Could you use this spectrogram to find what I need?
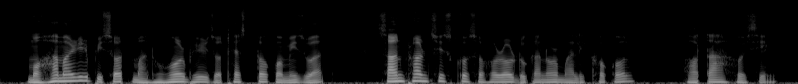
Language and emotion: Assamese, sad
